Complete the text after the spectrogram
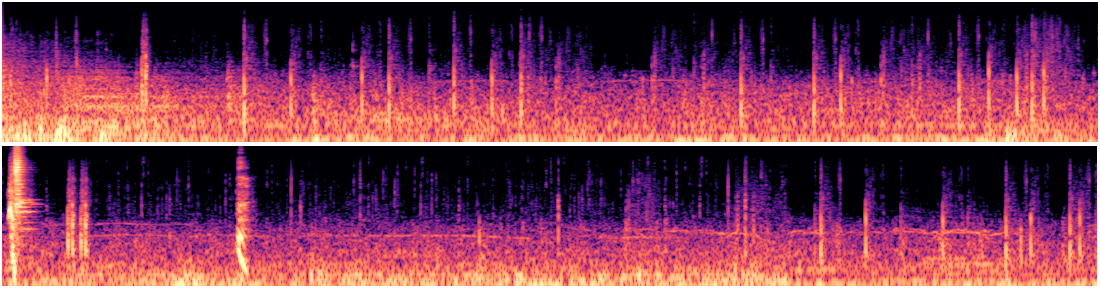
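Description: Quick footsteps patter on stone as a figure runs.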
